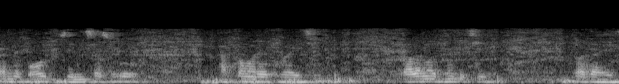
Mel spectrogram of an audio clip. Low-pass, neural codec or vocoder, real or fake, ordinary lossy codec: 5.4 kHz; none; real; MP3, 24 kbps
